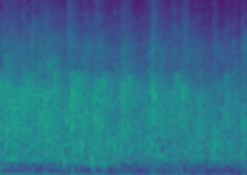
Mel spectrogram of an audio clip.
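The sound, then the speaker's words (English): A round of applause for a man who has just spoken about Jesus: dense, steady clapping from many hands at once, the overlapping claps forming an even, fairly loud crackle that holds throughout without pause. “Can we give him a round of applause, everybody?”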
